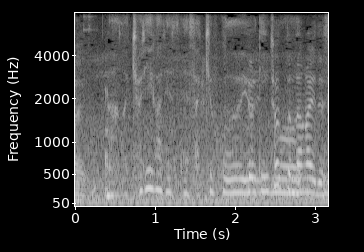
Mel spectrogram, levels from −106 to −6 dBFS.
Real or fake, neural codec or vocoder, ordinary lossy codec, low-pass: real; none; none; none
